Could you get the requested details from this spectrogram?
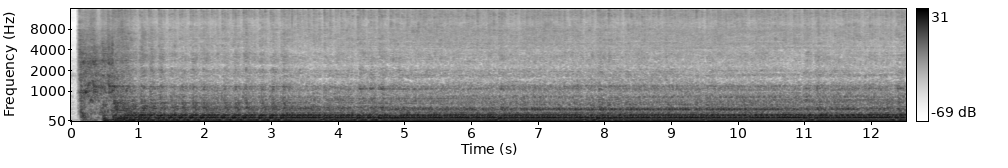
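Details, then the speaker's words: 2008 Harley-Davidson Road King V-twin, 44,000 miles, mic near the valves: steady loping idle with light uneven top-end clatter; owner finds the valve train ticking excessive, noisier than his previous 2006 Road King. "If you think it's noisier than it should be, which I think it is, this is my second. The other Road King I had was an 06, and the valve train was a little noisy on it also. But this sounds a bit excessive to me."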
